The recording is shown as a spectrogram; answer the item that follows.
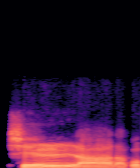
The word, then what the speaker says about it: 신라: 이런 현상 중에 대표적인 게 고구려 백제 신라라고 발음이 나죠. 이렇게 니은이 리을로 바뀌는 현상.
